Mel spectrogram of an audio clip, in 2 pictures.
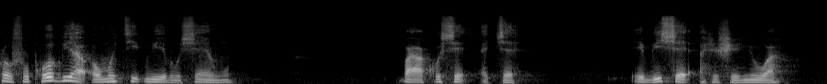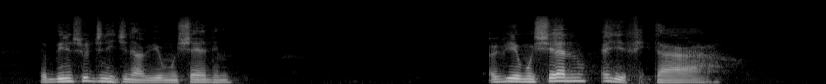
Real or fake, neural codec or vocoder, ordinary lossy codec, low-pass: fake; codec, 16 kHz in and 24 kHz out, 0.8 kbps, FocalCodec, streaming, 65536 codes; AAC, 64 kbps; 9.9 kHz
